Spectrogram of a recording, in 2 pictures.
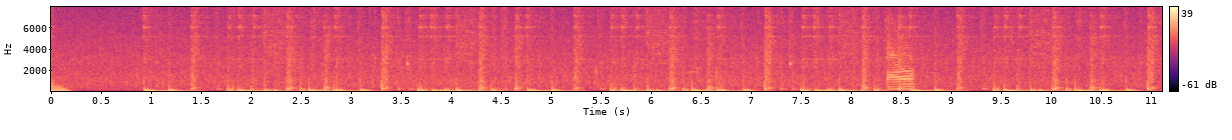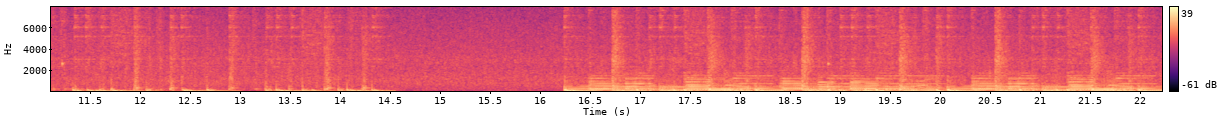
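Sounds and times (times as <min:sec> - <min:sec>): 
bike music theme: 0:00.0 - 0:00.2, 0:16.2 - 0:22.2
heavy rain: 0:00.0 - 0:22.2.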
